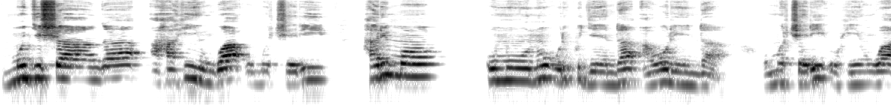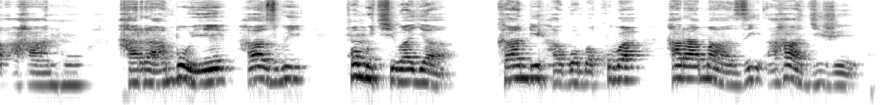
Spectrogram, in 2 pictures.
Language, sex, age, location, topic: Kinyarwanda, female, 25-35, Huye, agriculture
